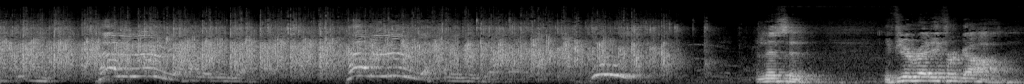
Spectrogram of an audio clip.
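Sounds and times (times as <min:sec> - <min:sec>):
audience clapping hands: 0:00.0 - 0:07.3
speech: 0:07.6 - 0:08.2, 0:08.8 - 0:10.1.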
